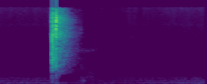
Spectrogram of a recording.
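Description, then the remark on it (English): One hard, sharp hand slap, a loud crisp smack that rings briefly and then fades. Before and after it there's only a faint low background hum, with no talking. “Give it a good smack.”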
